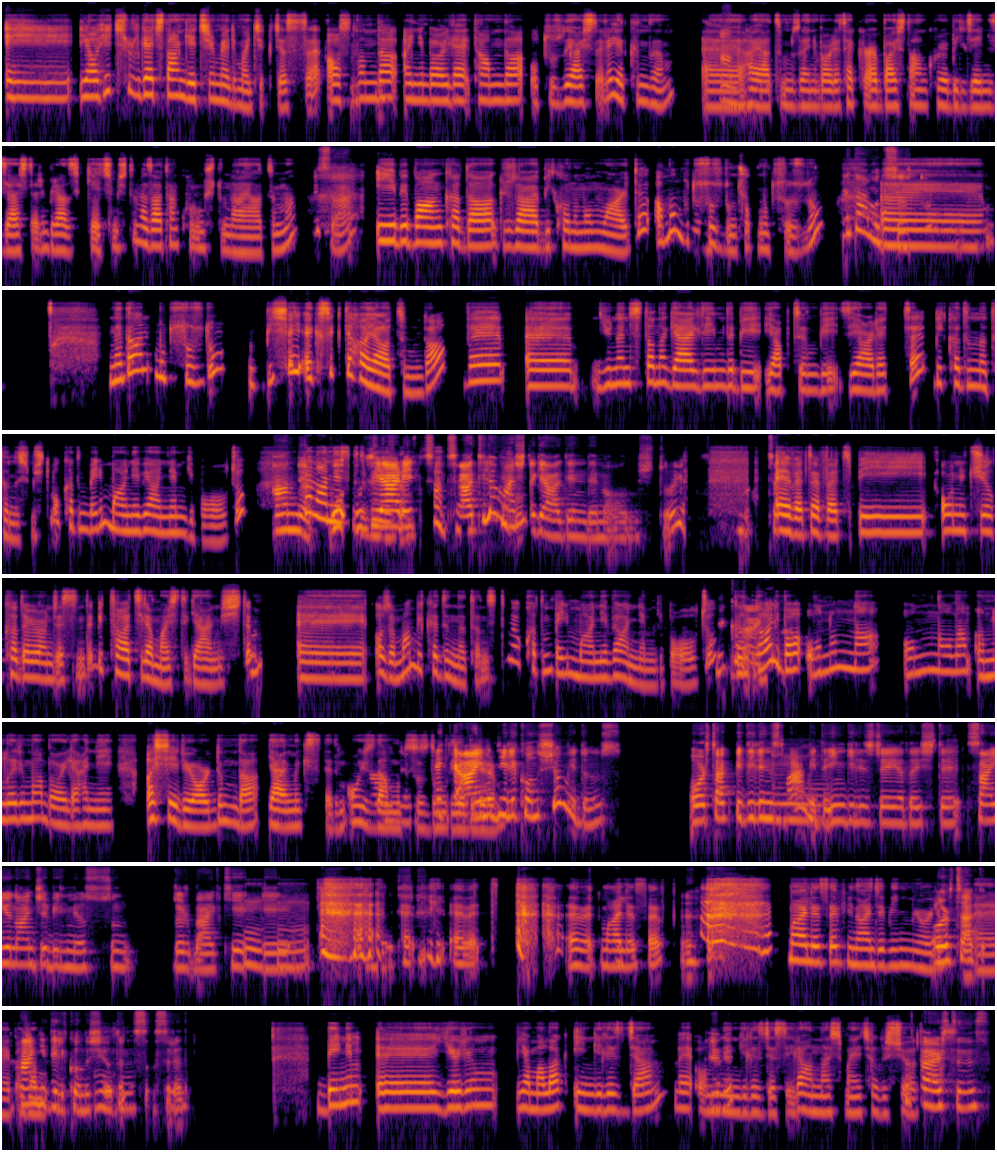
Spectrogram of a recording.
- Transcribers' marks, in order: other background noise; unintelligible speech; drawn out: "Hımm"; chuckle; laughing while speaking: "evet"; chuckle; unintelligible speech; unintelligible speech
- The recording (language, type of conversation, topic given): Turkish, podcast, Büyük bir riski göze aldığın bir anı anlatır mısın?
